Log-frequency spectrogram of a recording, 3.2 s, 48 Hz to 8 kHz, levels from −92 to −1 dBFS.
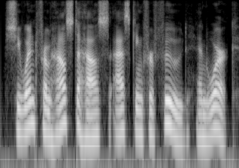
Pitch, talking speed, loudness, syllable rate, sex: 140 Hz, 205 wpm, -18 LUFS, 4.7 syllables/s, male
